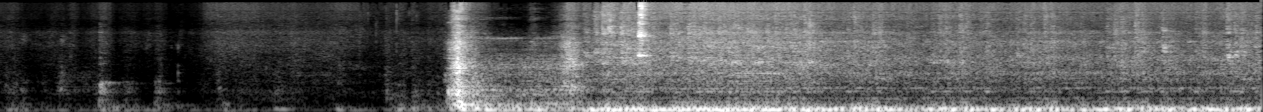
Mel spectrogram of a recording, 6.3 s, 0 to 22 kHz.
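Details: 1939 International Harvester D2 truck, second start on a new battery, neutral with clutch in and a bit of choke: quick crank catches at once and settles into a steady even low idle.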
